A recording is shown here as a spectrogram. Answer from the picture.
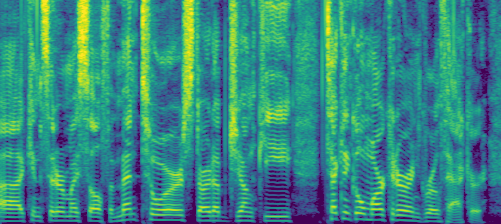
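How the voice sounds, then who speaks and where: Here a man talks in an energetic tone with an American accent. The sound is dry and close, with no echo. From Washington, D.C., US. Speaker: marketing conference speaker. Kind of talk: conference talk. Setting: stage with audience. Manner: fast.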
